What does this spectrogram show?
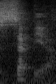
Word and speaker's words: sepia: So I anyway, always pronounce it sepia. I know it's not sepia.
